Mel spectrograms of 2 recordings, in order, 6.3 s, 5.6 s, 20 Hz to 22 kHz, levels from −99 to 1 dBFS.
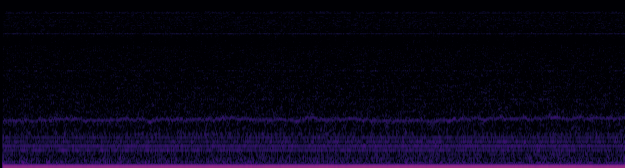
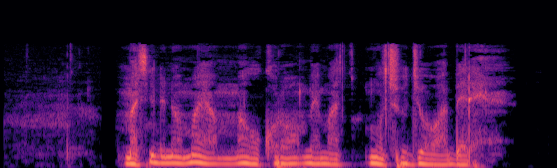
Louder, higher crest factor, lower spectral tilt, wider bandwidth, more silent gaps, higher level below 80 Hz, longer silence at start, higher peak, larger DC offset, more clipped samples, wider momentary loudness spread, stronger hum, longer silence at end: second, -64 LUFS vs -30 LUFS; second, 8 dB vs 18 dB; about the same, -4.5 dB/octave vs -5.5 dB/octave; first, 16.5 kHz vs 7.8 kHz; neither; second, -60 dBFS vs -50 dBFS; second, 0 s vs 1.25 s; second, -52 dBFS vs -14 dBFS; neither; neither; second, 2 LU vs 8 LU; neither; second, 0 s vs 0.55 s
